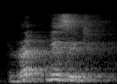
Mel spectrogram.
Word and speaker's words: requisite: But here, when you pronounce this word, it is not requisite, we have to pronounce it like requisite.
